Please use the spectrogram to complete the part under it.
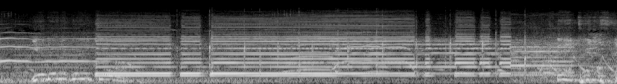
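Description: Car horns honk in long, steady blasts.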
